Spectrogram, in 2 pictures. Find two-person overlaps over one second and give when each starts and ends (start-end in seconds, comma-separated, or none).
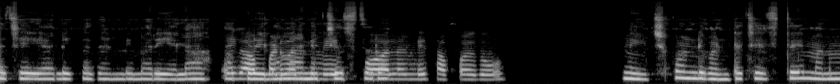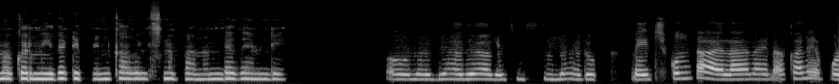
2.3-3.9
